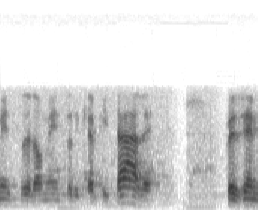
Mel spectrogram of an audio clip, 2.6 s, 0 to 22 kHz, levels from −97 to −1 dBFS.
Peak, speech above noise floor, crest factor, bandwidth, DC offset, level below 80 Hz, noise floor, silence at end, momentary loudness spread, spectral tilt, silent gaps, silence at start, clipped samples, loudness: -12 dBFS; 28 dB; 20 dB; 16.5 kHz; under 0.1%; -80 dBFS; -59 dBFS; 0 s; 14 LU; -6.5 dB/octave; none; 0 s; under 0.1%; -31 LUFS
